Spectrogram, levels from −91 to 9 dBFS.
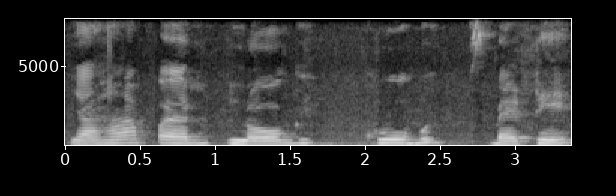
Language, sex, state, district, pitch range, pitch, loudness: Hindi, female, Haryana, Charkhi Dadri, 190-215 Hz, 205 Hz, -14 LUFS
